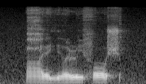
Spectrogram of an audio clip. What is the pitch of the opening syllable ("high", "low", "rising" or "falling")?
low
